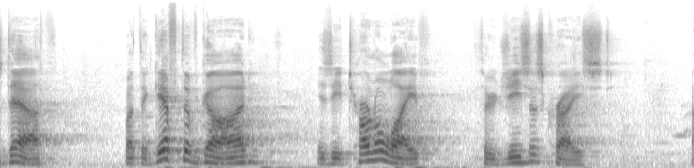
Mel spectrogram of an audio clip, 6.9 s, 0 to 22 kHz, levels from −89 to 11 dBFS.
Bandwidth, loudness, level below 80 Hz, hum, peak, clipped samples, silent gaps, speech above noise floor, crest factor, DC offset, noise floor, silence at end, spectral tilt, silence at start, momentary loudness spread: 20 kHz; -29 LUFS; -66 dBFS; none; -12 dBFS; under 0.1%; none; 33 dB; 20 dB; under 0.1%; -62 dBFS; 0.95 s; -5.5 dB/octave; 0 s; 16 LU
